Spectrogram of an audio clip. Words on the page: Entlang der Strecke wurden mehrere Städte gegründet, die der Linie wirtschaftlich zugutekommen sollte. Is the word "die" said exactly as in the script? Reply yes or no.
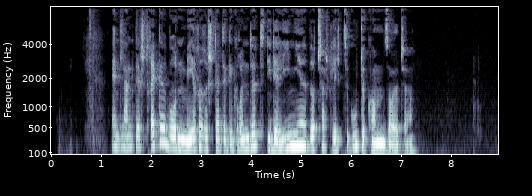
yes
